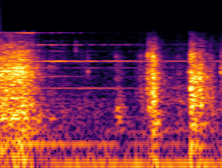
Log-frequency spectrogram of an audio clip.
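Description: The end of a radio-drama music bridge fades out in the first half-second. It is followed by a few sharp clicks and knocks, a front-door sound effect as a visitor is let in.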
